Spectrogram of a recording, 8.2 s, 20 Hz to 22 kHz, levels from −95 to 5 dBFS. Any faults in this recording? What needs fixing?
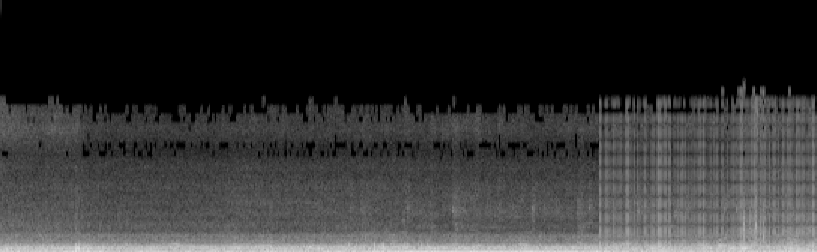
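Throughout, the audio was likely squeezed through MP2 compression at a low rate, consistent with about 80 kbps. Starved sub-bands drop out or quantise coarsely, giving a dull, gurgling, granular texture. Prevent this by encoding at a higher bitrate or using a more efficient codec.

From 0.79 to 1.28 s and again from 3.38 to 4.27 s, DAB burbling occurs. Reception errors, under one percent of bits, slipped past error correction and corrupted samples in the audio data, producing short blips of noise in single sub-bands. Prevent this with stronger reception, better antenna placement or more robust error protection.

From 5.98 s to the end, a block size mismatch (padded) appears. A stage writes shorter blocks than the next reads, and the zero-filled remainder creates a 100 Hz buzz while the audio runs about 8% slow at roughly normal pitch. Prevent this by matching block sizes between stages.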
